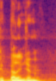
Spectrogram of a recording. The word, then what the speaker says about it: Bellingham: Bellingham. Yeah. Well, Bellingham. – How they say it over there is Bellingham.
